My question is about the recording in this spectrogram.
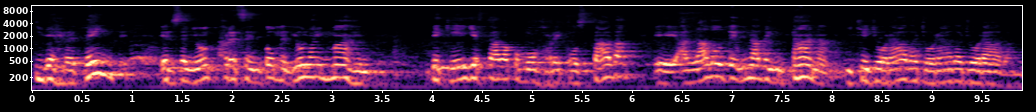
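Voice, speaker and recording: A man preaching an emotional sermon in a church, repetitive and full of fillers, swinging from loud fervent cries to hushed tones. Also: fairly high pitch, moderate pace. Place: church before Mass. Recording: echoey church room.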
